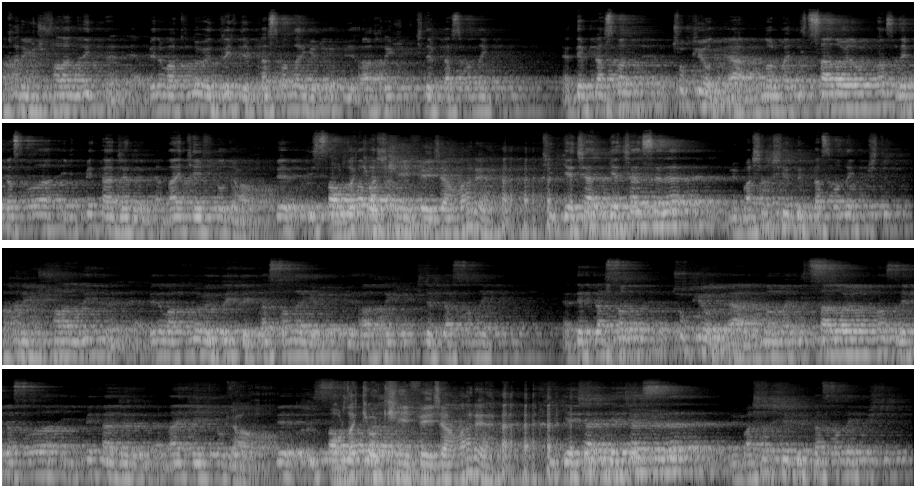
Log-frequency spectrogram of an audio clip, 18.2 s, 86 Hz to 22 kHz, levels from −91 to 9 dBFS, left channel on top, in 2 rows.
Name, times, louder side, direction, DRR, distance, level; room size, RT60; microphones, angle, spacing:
voice 1, 0.0-5.1 5.6-11.5 11.9-12.9 14.6-17.9, equal, 75° left, 0 dB, 4.0 m, -29 dB
voice 2, 11.4-11.9 12.4-14.7, right 1 dB, 45° right, 7 dB, 1.7 m, -29 dB
28.0 x 19.5 x 9.1 m, 2.2 s
head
